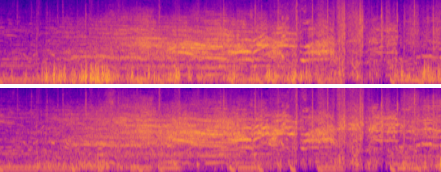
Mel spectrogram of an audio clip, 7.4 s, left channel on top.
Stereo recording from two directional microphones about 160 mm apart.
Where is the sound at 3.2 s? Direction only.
25° left (ahead or behind).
